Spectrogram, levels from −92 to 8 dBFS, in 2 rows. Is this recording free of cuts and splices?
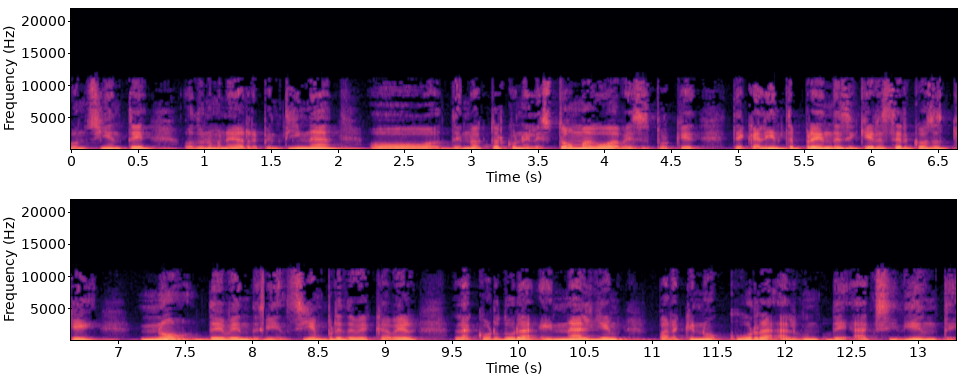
no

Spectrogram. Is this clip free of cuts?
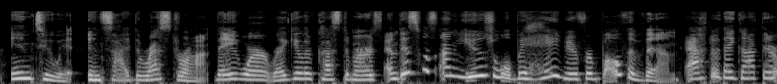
yes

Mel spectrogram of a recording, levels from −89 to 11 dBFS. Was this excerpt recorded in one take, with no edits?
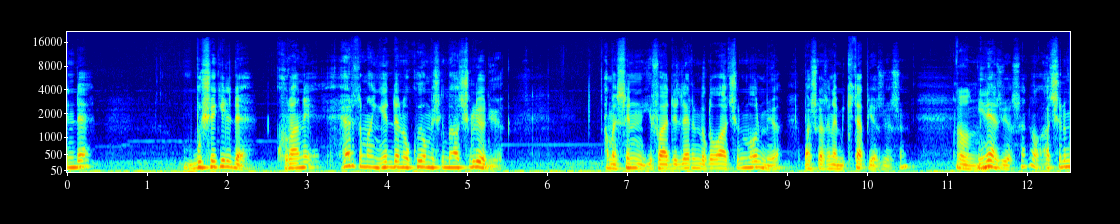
no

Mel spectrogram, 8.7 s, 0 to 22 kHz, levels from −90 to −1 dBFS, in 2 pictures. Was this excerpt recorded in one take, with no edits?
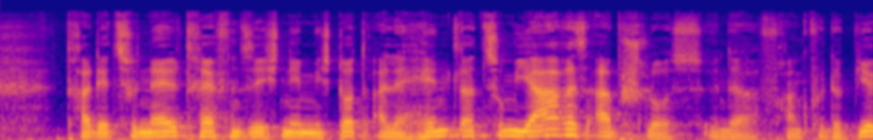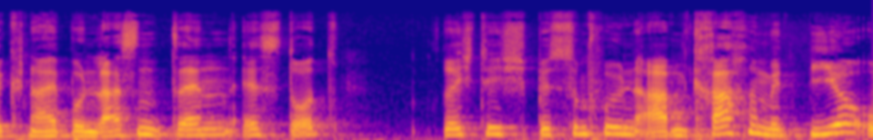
yes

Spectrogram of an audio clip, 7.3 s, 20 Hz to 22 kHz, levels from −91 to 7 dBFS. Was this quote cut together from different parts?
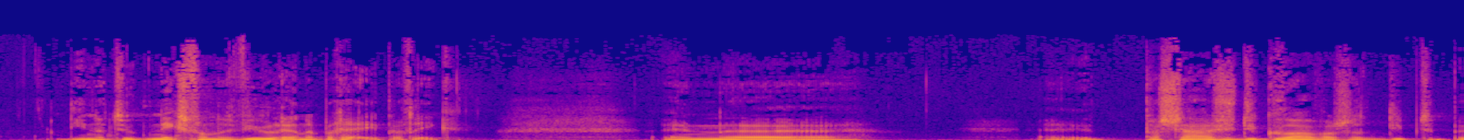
yes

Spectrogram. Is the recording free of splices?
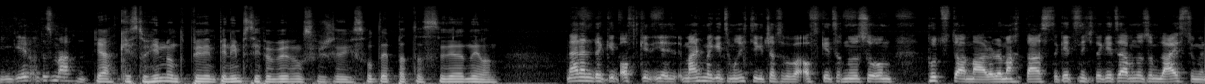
no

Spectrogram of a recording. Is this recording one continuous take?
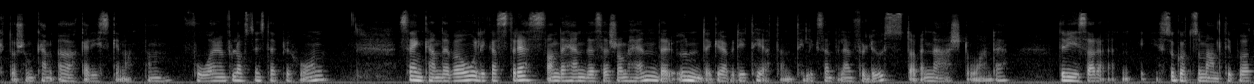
yes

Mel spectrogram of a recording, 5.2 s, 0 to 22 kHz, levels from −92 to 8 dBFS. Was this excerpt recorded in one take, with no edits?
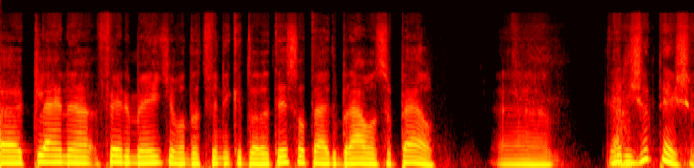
yes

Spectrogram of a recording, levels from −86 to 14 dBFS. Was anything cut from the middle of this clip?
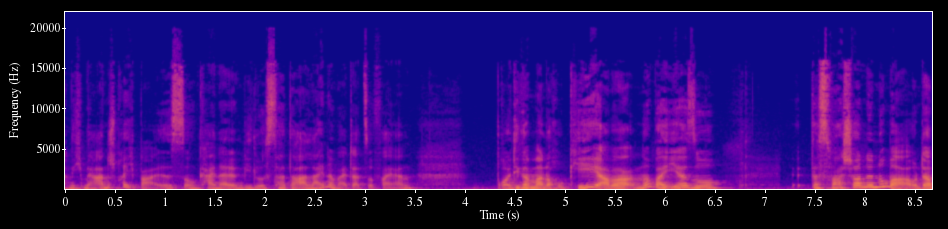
no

